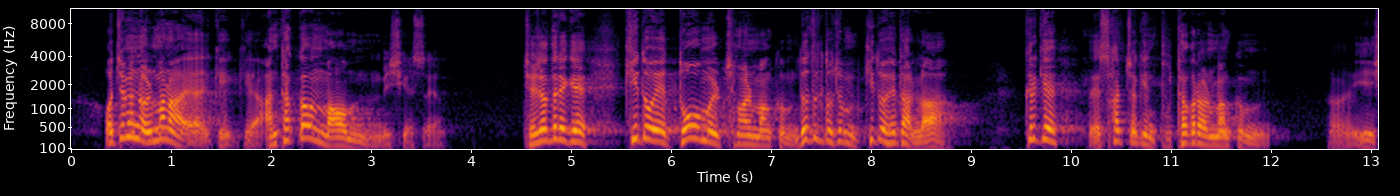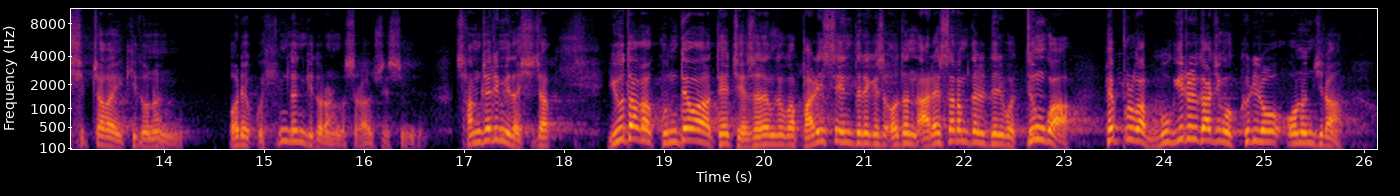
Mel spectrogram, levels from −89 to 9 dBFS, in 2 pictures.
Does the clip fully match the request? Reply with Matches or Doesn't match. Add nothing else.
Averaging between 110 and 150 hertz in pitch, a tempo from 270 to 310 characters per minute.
Doesn't match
